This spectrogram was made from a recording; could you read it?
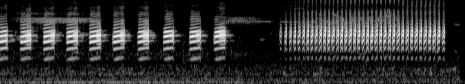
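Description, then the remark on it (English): About ten short, nasal, high-pitched yank-yank calls of a red-breasted nuthatch repeat in a steady rhythm, followed by a fast, buzzy run of rapid notes. Clear, with no voices. “Here is the red-breasted nuthatch's higher-pitched call.”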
